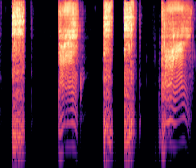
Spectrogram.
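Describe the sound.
Five loud, wet armpit farts by a sixth-grade boy in quick succession, some short and sputtering, others longer with a wobbling, bending pitch, with no talking.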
